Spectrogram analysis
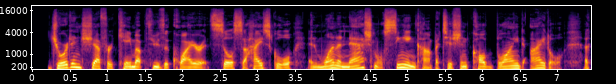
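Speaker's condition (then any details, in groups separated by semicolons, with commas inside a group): No condition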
